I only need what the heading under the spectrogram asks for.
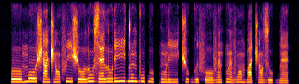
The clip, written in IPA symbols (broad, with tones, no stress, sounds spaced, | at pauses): oː˨ m oː˦ ʃ ã˧ d͡ʒ ɔ̃˨ f i˧ ʃ oː˨ l u˦ z ɛ˧ l u˧ ɾ iː˦ d ũ˦ ɡ u˦ ɓ u˧ kʷ ũ˨ ɾ iː˨ t͡ʃ u˧ ɡʷ i˧ f oː˨ v ɛ̃˧ kʷ ɛ̃˦˨ v ɔ̃˦ b a˦ t͡ʃ ɔ̃˧ z u˨ ɡ͡b ɛ̃˨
